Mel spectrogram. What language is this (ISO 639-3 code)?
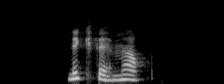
kab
